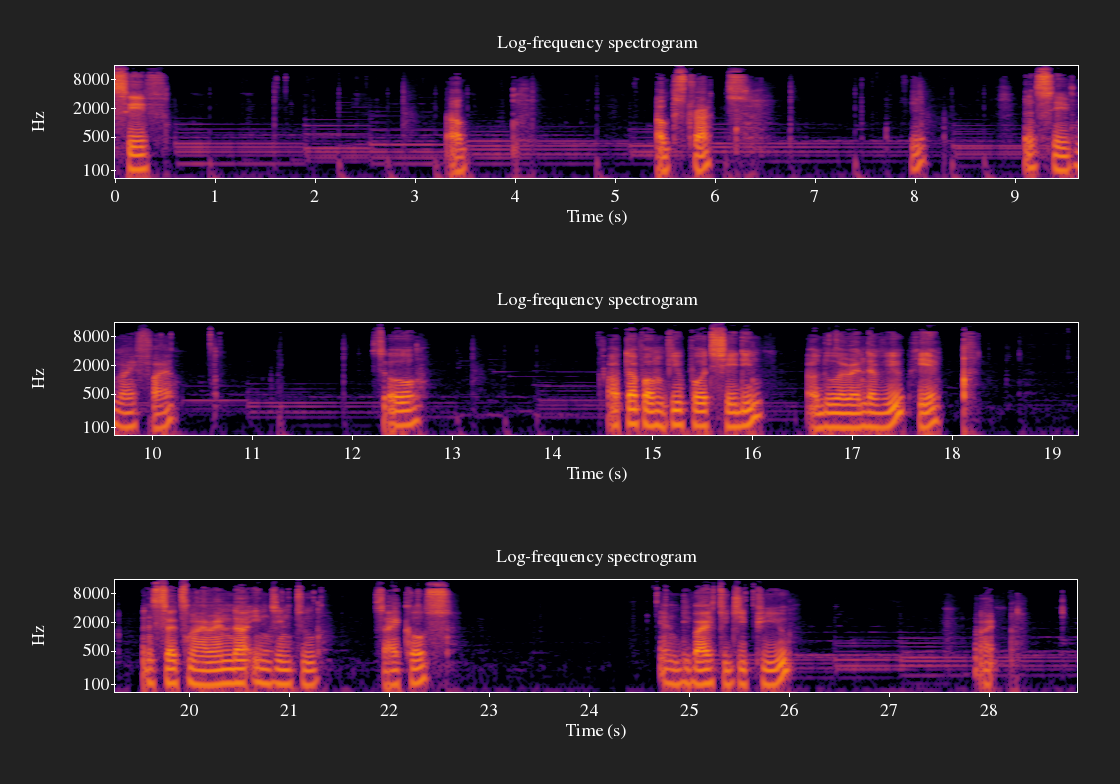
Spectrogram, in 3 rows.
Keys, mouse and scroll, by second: 19.0 middle click, 20.8 click, 22.0-24.3 drag, 26.3-27.4 drag.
